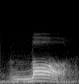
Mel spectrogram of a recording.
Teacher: Sedangkan do dia itu di pinggir di pinggir lidah.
